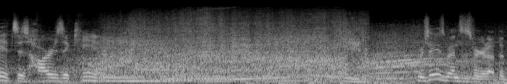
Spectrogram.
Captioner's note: car engine roars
